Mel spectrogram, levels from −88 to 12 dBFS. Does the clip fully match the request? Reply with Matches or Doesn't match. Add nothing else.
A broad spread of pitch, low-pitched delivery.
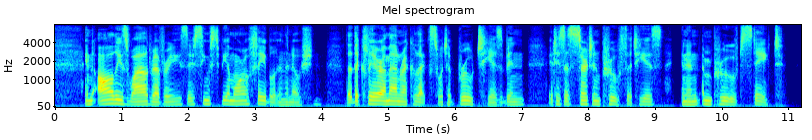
Doesn't match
